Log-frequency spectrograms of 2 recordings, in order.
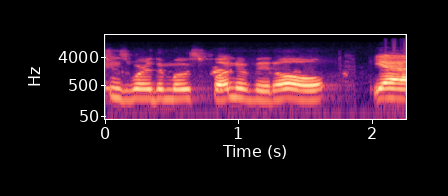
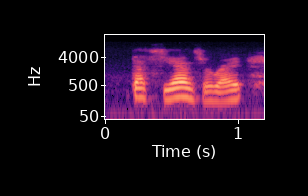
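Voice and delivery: put-on muttering under breath, quieter; 2 semitones lower, 11 dB quieter than usual. Retelling own reply to a random question: imitating muttering under breath. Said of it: "under my breath".

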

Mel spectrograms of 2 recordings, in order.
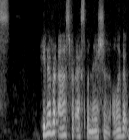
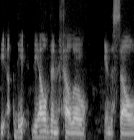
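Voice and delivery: usual speaking voice

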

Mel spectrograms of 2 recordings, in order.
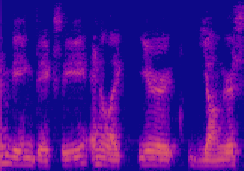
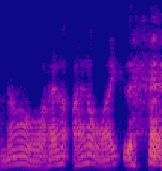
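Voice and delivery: mock voice on the verge of crying; 5 dB quieter than usual. Retelling what she said on a livestream: imitating someone almost crying. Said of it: "almost crying".

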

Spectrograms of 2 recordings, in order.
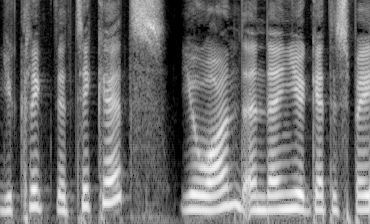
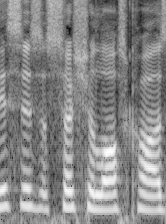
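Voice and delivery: usual speaking voice

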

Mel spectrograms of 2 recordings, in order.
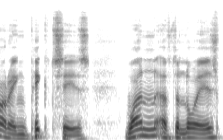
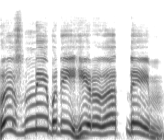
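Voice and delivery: shrill, very high-pitched shouting; 12 semitones higher, 3 dB louder than usual. Reading a story aloud, a character answers a summons, shouted. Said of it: "shouted Rob Anybody".

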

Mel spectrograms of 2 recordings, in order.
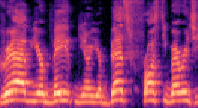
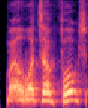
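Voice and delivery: sleepy, groggy, creaky just-woke-up voice; 2 semitones higher than usual. Opening the show by greeting the audience: groggy voice. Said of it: "start off there with a groggy voice".

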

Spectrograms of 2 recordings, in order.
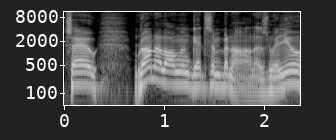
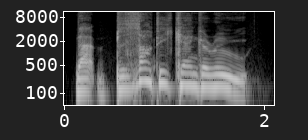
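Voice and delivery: sour, grumbling, muttered. Rincewind, just pulled upright by the crocodile, speaks, muttered. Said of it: "he muttered".

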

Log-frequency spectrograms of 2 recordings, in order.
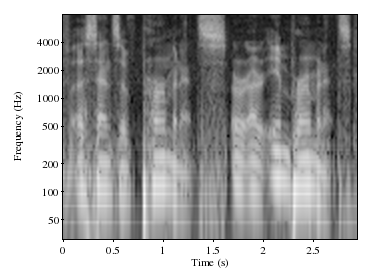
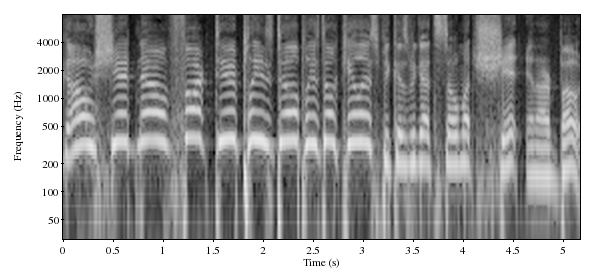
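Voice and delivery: play-acted shrill, very high-pitched screaming. Retelling a game where the biggest ship rams them at full speed, imitating them screaming. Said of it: "they're screaming".

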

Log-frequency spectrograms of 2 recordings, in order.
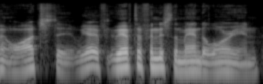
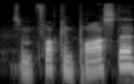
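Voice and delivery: put-on Boston accent. Riffing a dinner-time exchange with friends: put-on Boston accent. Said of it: "Every time I think of Boston accent".

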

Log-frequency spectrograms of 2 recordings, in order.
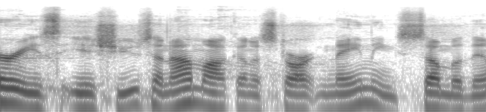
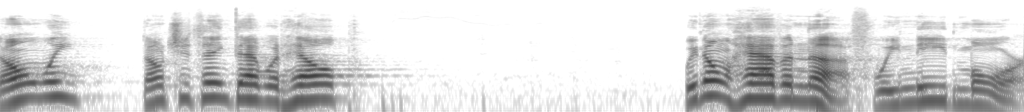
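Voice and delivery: sarcastic, pitched up; 6 semitones higher than usual. Speaking right after warning listeners it is sarcasm: sarcastic. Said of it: "you know I'm being sarcastic".

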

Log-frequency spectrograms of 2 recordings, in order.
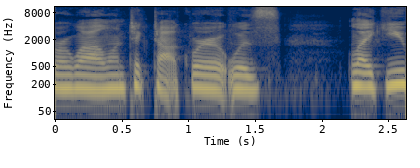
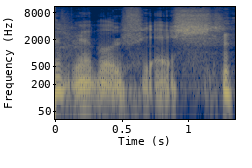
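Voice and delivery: breathy, whispered villain voice; 13 semitones lower, 6 dB quieter than usual. On a Doctor Who podcast, announce the episode title to the co-hosts in a Palpatine impression. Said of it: "That was my Palpatine impression".

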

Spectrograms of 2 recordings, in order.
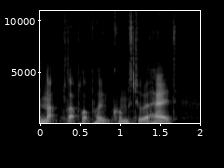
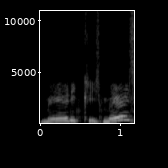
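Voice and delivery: put-on high-pitched elderly voice; 11 semitones higher than usual. Describing the very end of the animated Christmas Carol: Scrooge's old voice. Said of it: "in his old voice".

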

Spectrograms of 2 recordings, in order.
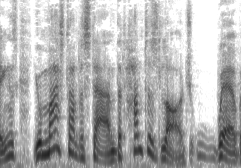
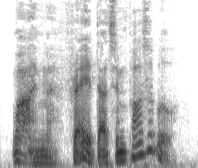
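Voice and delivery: plain reading voice

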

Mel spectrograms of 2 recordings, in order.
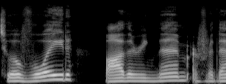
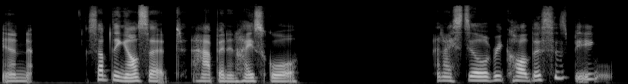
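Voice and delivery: tearful, crying speech, words pushed out through tears. Speaker recalling high school years, crying. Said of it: "sorry, I'm crying".

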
